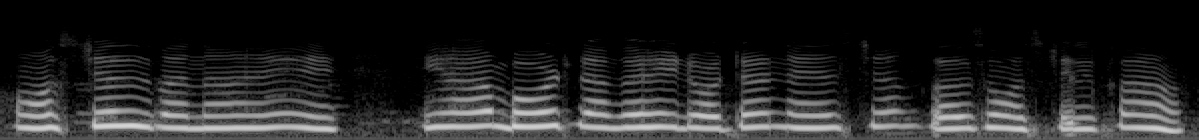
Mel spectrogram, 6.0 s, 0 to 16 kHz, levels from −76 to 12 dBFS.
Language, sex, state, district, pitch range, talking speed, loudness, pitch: Hindi, female, Madhya Pradesh, Bhopal, 315-360 Hz, 100 wpm, -12 LUFS, 335 Hz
